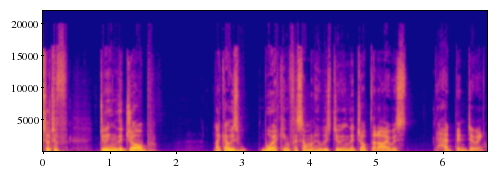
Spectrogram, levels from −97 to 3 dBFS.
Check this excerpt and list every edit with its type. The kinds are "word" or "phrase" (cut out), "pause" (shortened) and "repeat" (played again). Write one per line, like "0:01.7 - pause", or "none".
none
